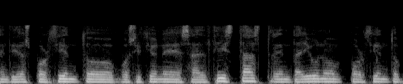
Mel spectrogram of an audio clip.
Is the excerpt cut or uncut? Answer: uncut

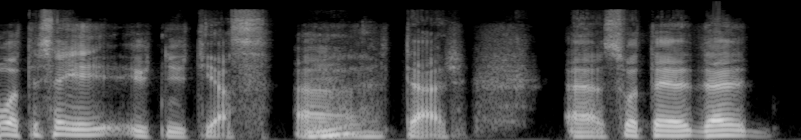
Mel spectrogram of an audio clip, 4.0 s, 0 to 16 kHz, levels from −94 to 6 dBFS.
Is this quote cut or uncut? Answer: cut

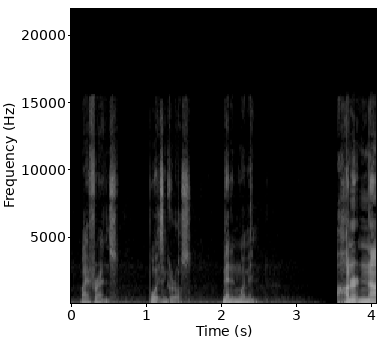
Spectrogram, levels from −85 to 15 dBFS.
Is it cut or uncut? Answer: uncut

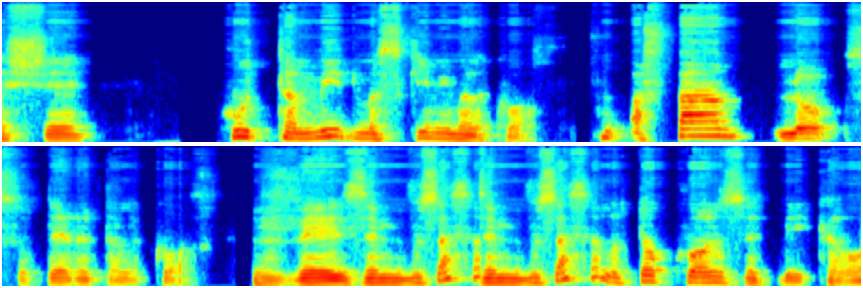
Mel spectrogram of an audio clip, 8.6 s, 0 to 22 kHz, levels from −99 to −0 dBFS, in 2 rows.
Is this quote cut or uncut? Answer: cut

